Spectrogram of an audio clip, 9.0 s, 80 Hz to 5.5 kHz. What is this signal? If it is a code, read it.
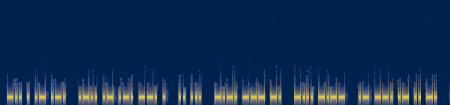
Morse code, heard as a keyed tone, about 30 wpm, 500 Hz. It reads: DEAR LARGE IS CON BY AGAIN
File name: 632 words / 632 Words 30WPM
